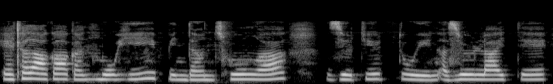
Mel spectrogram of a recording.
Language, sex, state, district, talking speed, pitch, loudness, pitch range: Mizo, female, Mizoram, Aizawl, 120 wpm, 230 Hz, -18 LUFS, 225-245 Hz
